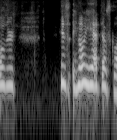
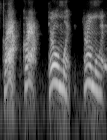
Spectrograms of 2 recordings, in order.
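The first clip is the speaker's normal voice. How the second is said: lightly voiced dismissive old tradesman; old German repairman; 4 semitones higher than usual. Scissors man rejecting her scissors, mock dismissal. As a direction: repeat it in quick, mock-disgusted bursts. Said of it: "he's an old German guy".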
